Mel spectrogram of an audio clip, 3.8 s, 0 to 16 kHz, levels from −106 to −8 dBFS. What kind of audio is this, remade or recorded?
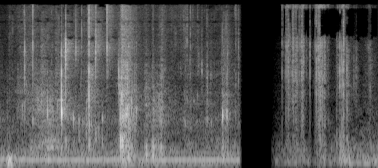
remade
